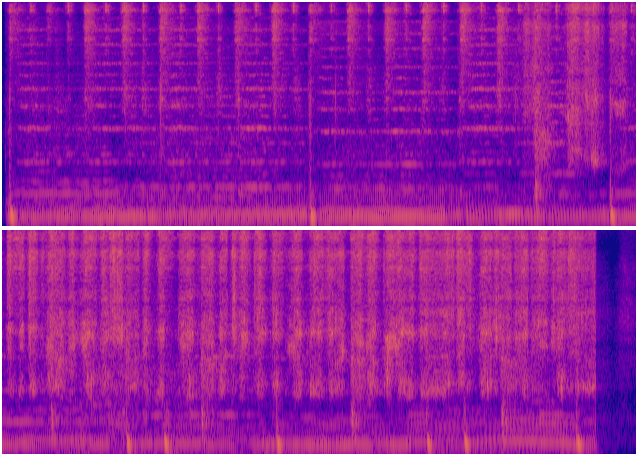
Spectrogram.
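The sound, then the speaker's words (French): AI-generated bristly scrubbing and rasping toothbrush sounds, shaped into a sung song melody with steady, rhythmic strokes, loud throughout, growing noisier and busier midway before stopping abruptly near the end. “Là, par exemple, une brosse à dents qui chante ….”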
